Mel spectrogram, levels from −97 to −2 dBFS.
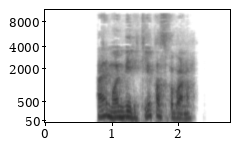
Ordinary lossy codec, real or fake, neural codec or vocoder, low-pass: AAC, 32 kbps; fake; vocoder, 48 kHz, 128 mel bands, Vocos; 9.9 kHz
